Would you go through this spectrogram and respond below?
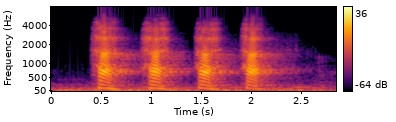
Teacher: What's happening with the the H, is that it's happening right at the level of the vocal cords, right down there, at the bottom of the throat. Ha. The place where that stop comes, it's happening right here.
